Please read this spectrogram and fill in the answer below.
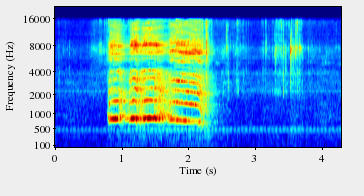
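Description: A rooster crowing once, about a second in: a single call of about a second and a half that drops in pitch as it ends. A faint steady hum runs underneath.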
